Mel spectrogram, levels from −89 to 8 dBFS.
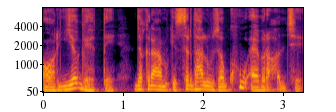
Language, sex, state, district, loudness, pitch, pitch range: Maithili, male, Bihar, Purnia, -14 LUFS, 110 Hz, 100-130 Hz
